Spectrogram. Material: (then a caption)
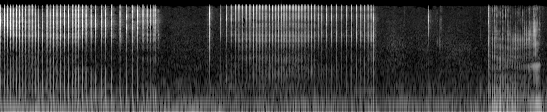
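Plastic. Long black acrylic nails scratch and strum the fine teeth of a lavender plastic tail comb, making rapid, bright, crackling ticks in quick bursts. A dense run of strumming gives way to a pause, then a second steady run, then a softer scratchy stretch at the end, all over a faint low hum.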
